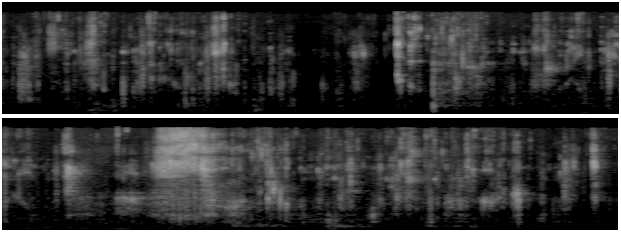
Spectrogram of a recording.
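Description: Close-miked chewing of a mouthful of sukiyaki beef and rice, faint, with soft wet mouth clicks and smacks and a louder smack about six seconds in.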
